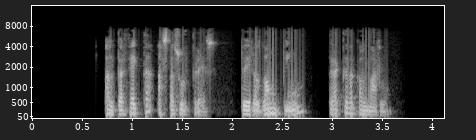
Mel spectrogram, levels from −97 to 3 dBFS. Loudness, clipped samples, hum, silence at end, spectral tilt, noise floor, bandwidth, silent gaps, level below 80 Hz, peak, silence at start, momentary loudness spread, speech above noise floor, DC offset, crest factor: -20 LUFS; under 0.1%; none; 0.55 s; -5.5 dB/octave; under -90 dBFS; 8 kHz; 2.90-2.95 s; -42 dBFS; -2 dBFS; 0.75 s; 8 LU; over 71 dB; under 0.1%; 20 dB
